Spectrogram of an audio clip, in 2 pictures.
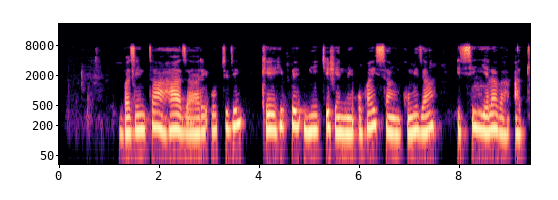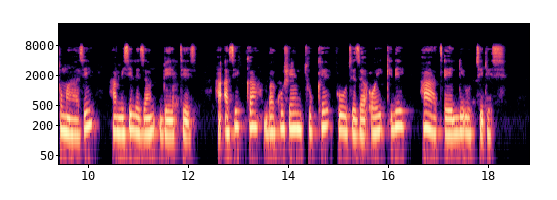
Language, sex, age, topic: Gamo, male, 25-35, agriculture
